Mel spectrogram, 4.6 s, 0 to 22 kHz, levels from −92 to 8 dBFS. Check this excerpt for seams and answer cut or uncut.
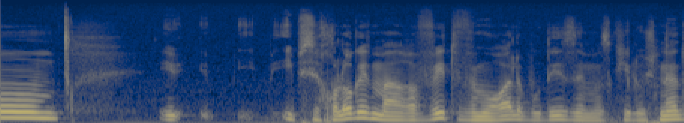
uncut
